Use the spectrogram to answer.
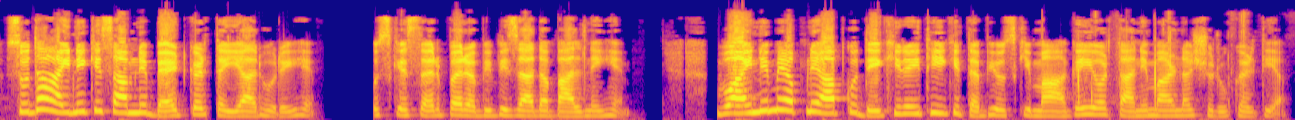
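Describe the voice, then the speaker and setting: A woman's voice: fairly low pitch, expressive, moderate pace, fairly bright tone. Woman narrating a storybook.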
